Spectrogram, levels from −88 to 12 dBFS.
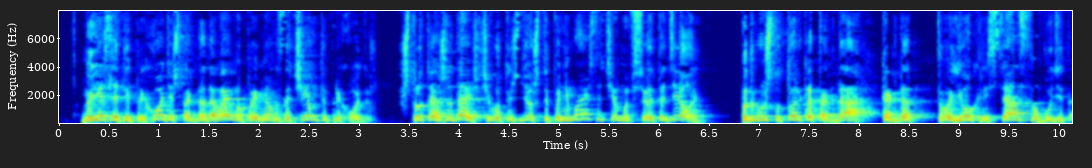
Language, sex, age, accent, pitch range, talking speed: Russian, male, 20-39, native, 190-235 Hz, 190 wpm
